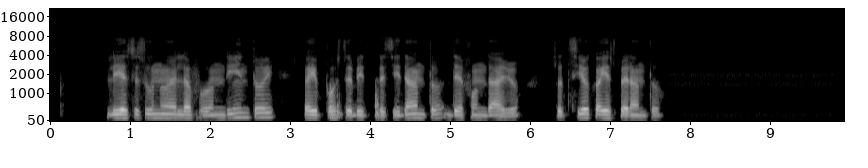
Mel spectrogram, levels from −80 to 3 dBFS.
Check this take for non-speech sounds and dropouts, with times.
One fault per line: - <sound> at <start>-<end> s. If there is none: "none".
none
